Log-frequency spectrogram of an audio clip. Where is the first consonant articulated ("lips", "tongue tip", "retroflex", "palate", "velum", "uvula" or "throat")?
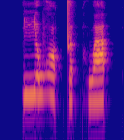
palate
